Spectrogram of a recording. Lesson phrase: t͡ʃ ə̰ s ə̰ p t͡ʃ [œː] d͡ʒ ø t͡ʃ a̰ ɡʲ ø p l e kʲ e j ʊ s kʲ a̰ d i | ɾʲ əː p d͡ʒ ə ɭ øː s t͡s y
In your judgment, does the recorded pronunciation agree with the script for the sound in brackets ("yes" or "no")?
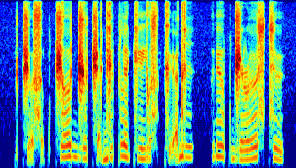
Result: no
